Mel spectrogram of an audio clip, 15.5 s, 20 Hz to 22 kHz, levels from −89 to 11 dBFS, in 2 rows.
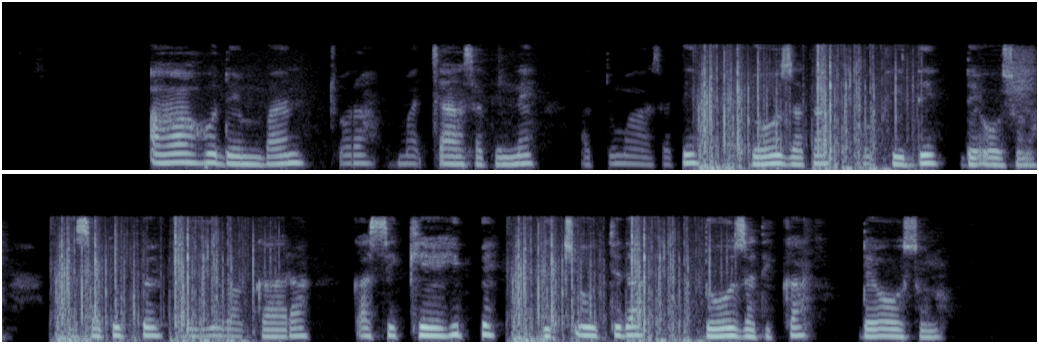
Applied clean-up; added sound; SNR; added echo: none; Crumpling, crinkling; 2 dB; none.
